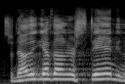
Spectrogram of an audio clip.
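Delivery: ordinary delivery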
